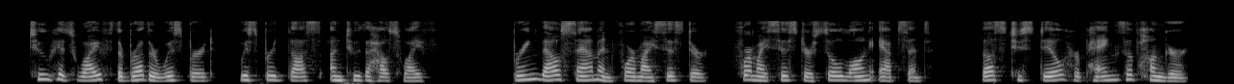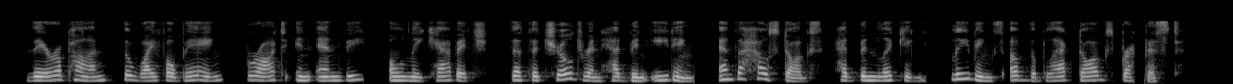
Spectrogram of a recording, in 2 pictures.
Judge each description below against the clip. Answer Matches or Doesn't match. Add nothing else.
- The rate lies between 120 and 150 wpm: Matches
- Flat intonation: Matches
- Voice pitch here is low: Doesn't match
